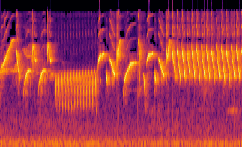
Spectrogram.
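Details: Pied 'panda' canary singing steadily, a lure recording meant to prompt other canaries to sing: high upslurred notes, then a fast rattling roll of even pulses, more swooping phrases, ending in a long rapid high trill.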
